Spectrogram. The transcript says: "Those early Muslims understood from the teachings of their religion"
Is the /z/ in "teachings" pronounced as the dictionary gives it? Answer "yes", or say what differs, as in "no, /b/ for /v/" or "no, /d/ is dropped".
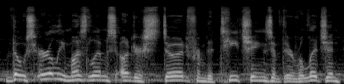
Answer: yes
